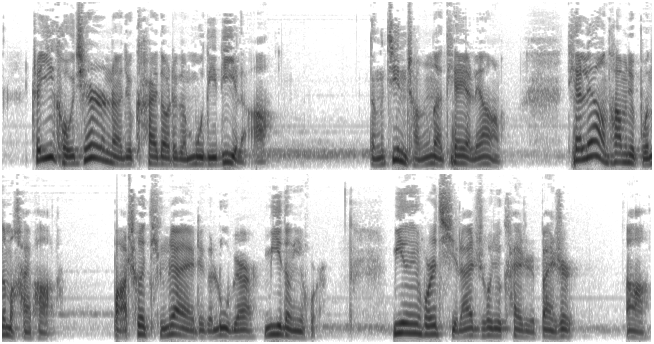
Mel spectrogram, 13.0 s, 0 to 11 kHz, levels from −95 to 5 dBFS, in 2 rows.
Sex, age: male, 20-39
